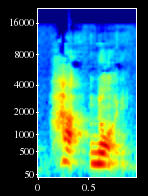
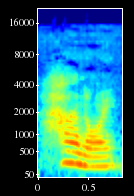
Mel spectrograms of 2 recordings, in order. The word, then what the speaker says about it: Hanoi: so for example Hanoi please don't say hat noi police say Hanoi or for example Calcutta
